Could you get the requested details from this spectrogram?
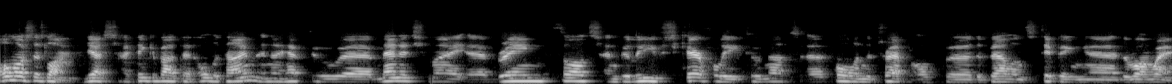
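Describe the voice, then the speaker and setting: With a Dutch accent, a man talks at a moderate pace with fairly even intonation and hardly any pauses. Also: medium pitch for a man. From Netherlands. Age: 50s. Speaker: podcast host. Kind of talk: casual chat.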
